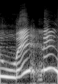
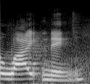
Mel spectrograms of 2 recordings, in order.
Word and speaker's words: lightning: So did lightning make any sense? No, ma'am. No. So if you're reading this and it doesn't make sense, you can say, oh, I should try a long I instead of a short I.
